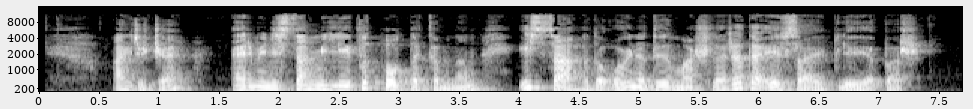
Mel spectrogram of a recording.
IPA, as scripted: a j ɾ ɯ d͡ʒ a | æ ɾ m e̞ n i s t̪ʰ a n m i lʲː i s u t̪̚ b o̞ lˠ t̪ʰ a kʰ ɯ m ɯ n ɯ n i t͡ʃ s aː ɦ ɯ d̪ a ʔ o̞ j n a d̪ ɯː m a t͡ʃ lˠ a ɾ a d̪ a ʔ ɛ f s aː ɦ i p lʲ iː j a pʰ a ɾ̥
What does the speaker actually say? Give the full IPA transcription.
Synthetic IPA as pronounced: a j ɾ ɯ d͡ʒ a | æ ɾ m e̞ n i s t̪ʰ a n m i lʲː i f u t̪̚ b o̞ lˠ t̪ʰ a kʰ ɯ m ɯ n ɯ n i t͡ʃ s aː ɦ ɯ d̪ a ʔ o̞ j n a d̪ ɯː m a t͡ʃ lˠ a ɾ a d̪ a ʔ ɛ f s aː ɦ i p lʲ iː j a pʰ a ɾ̥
